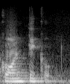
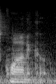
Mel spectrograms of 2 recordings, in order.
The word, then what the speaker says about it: Quantico: It is not Quantico. It's Quantico. Quantico. But that's how they say it.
